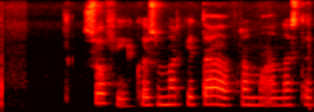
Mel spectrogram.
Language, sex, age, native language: Icelandic, female, 40-49, Icelandic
